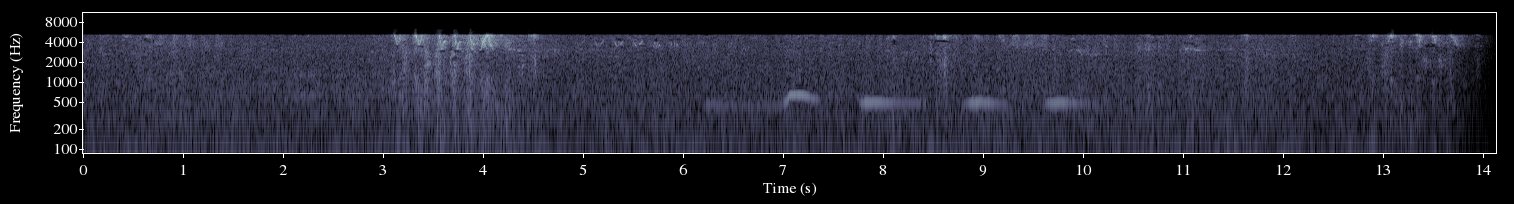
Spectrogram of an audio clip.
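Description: Birds chirping faintly over a low steady hiss. A quick burst of high chirps comes about three seconds in and more come near the end, with a few lower whistled notes in between, one sliding upward.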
